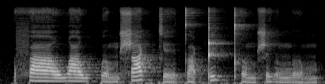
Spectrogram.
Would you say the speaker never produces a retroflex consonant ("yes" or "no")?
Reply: no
